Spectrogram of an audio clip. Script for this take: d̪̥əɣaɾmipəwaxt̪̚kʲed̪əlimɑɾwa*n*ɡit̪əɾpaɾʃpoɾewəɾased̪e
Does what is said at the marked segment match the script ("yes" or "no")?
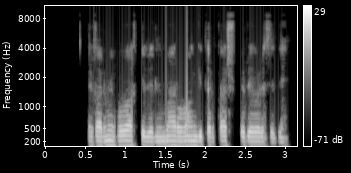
no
